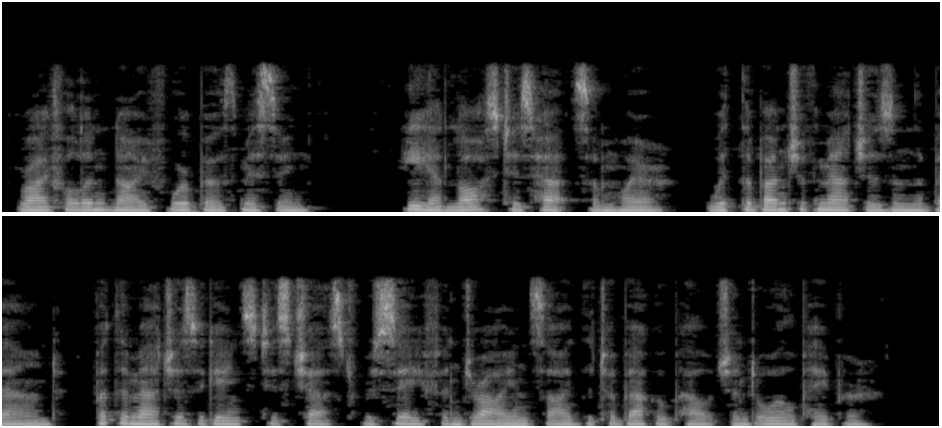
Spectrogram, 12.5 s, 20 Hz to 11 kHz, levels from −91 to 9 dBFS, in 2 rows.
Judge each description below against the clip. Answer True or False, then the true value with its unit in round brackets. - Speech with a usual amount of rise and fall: False (2.1 semitones)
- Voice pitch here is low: False (155 Hz)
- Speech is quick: False (180 wpm)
